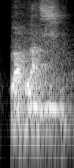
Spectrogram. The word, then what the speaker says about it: Laplace: How do you pronounce it? It's a French name, so anybody knows you're French? Laplace.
